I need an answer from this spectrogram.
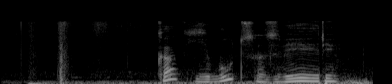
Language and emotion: Russian, sad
